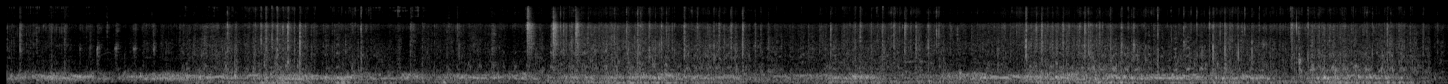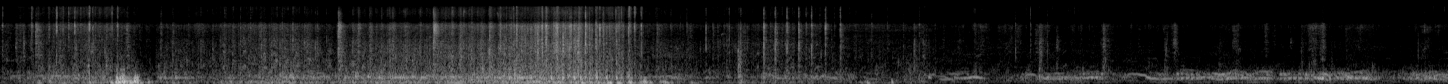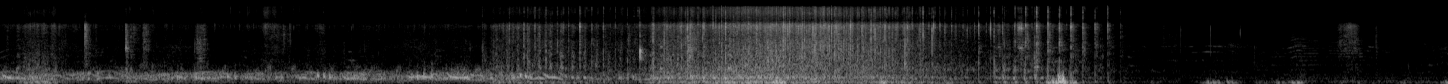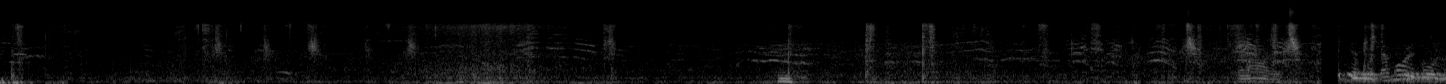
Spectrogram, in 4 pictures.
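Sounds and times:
pigeons cooing: 0:00.1 - 0:40.1.

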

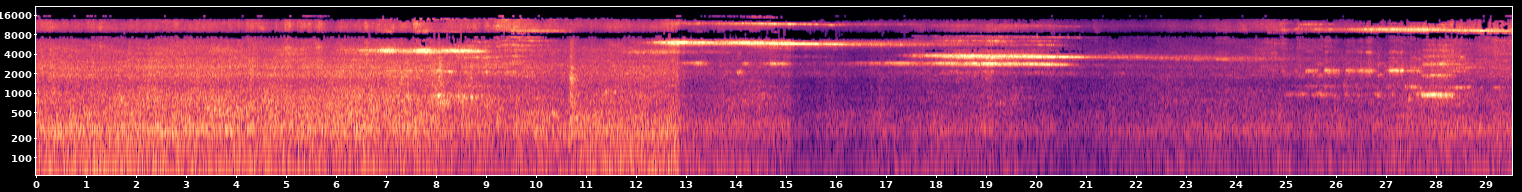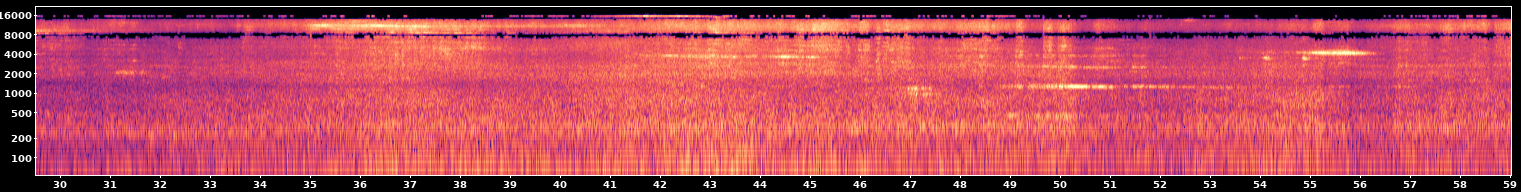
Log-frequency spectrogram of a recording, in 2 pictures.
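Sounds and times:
train wheels rumbling on rails: 0:00.0 - 0:59.0
high wheel squeals: 0:06.3 - 0:10.5, 0:11.7 - 0:29.8, 0:41.6 - 0:47.6, 0:48.2 - 0:57.1.

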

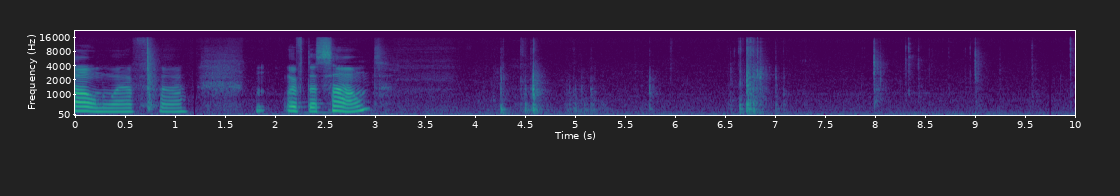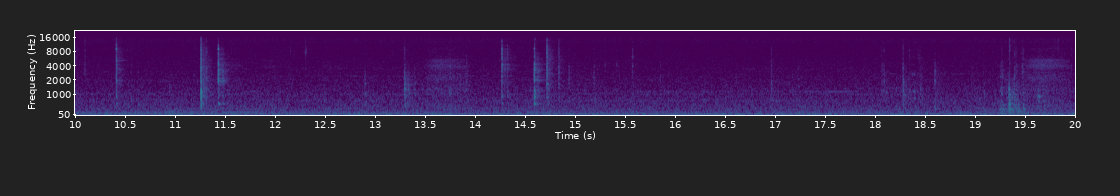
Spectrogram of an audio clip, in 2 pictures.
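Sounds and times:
small clicks and taps on metal: 0:14.2 - 0:15.7.

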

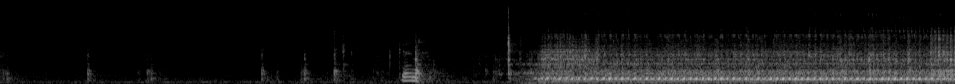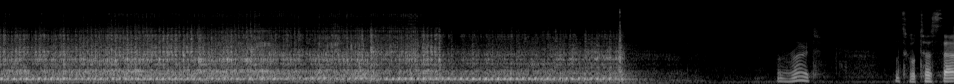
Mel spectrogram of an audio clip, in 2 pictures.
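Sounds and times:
drill press motor hum: 0:05.1 - 0:16.6
drill bit cutting metal: 0:09.4 - 0:14.0.

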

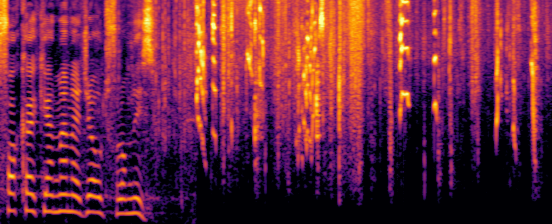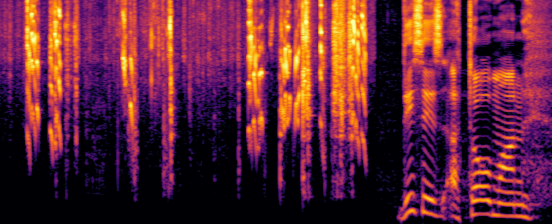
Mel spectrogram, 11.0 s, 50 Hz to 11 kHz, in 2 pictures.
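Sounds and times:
plastic wrap crackling and rustling: 0:01.0 - 0:09.3.

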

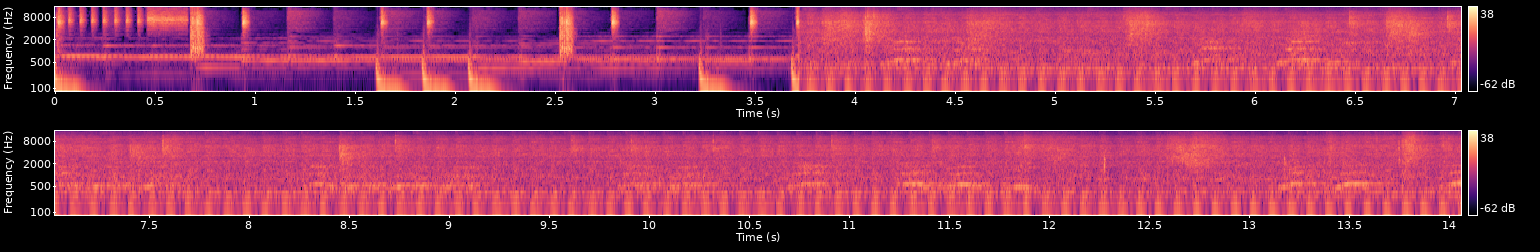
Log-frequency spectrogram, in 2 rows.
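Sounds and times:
motorcycle engine idling: 0:03.7 - 0:14.0.

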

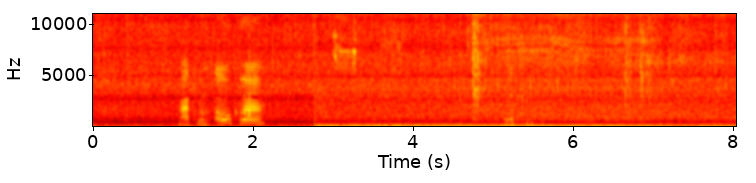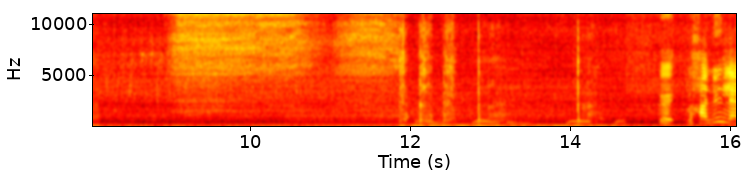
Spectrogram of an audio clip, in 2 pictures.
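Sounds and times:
aerosol can spraying foam: 0:09.0 - 0:12.6.

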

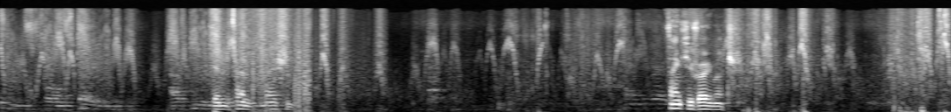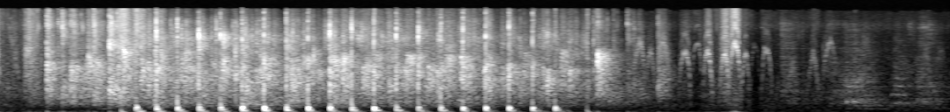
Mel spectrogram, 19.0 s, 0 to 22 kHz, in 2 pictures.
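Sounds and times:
close hand claps: 0:09.8 - 0:16.3
audience applauding: 0:09.9 - 0:16.0.

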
